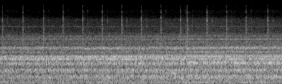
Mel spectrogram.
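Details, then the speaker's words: Vevor diesel heater on first test run: steady rushing roar, constant fan tone and light fuel pump ticking about four a second; inside about 235–240°, set to lowest temperature and fan speed. Normal running. "fuel pump is pumping faster and it's really cranking out now okay yeah oh yeah holy crap it's like a turbine"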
